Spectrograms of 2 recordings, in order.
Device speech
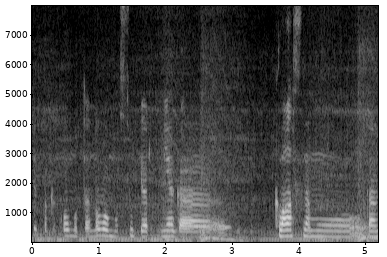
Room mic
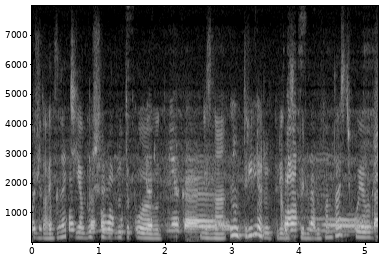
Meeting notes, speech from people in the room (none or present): present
